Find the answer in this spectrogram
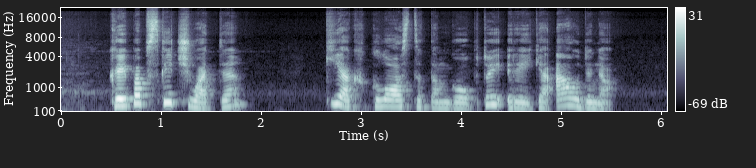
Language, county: Lithuanian, Šiauliai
